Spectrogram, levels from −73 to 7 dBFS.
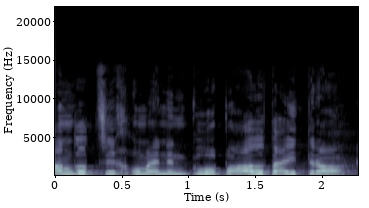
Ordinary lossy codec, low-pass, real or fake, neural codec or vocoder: none; 14.4 kHz; real; none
